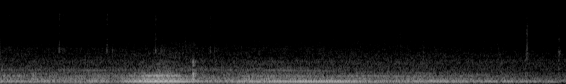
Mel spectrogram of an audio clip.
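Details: 2005 Subaru Legacy GT: a low, quiet rumble broken by a few dull, scattered clunks that seem to come from around the driveshaft, pointing to driveline looseness.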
